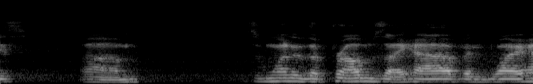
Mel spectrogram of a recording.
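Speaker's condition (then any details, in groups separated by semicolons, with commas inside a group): ALS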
